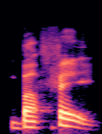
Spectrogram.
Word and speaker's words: buffet: love it love it no you don't pronounce you don't pronounce the T you see buffet but fail failure good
